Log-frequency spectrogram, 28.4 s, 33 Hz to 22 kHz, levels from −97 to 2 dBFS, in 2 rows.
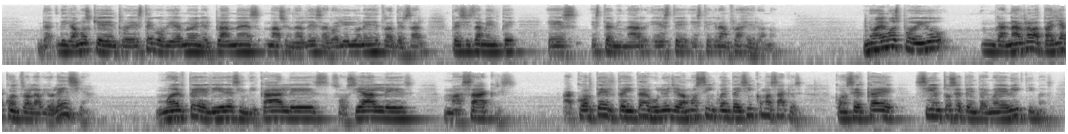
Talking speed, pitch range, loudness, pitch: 115 wpm, 125-150 Hz, -18 LUFS, 140 Hz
